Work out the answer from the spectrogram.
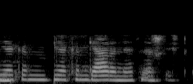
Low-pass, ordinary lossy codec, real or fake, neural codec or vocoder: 7.2 kHz; AAC, 16 kbps; real; none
